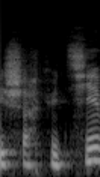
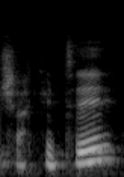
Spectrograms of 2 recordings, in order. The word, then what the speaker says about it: charcutier: He doesn't really say charcutier, but charcuter. That's how we know that, yeah, he's not French.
